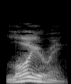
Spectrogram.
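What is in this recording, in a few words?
"lawyering", British English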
